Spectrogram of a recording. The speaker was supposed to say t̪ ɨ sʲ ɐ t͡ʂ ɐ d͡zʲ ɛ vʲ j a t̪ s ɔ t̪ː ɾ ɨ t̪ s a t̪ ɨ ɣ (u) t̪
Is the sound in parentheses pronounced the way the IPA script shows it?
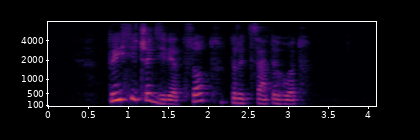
no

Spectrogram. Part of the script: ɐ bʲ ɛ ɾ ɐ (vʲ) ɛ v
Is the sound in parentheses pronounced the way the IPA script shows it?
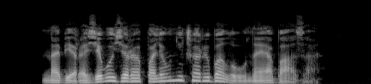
no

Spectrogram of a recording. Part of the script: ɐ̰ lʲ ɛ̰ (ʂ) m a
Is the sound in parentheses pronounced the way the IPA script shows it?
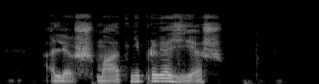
yes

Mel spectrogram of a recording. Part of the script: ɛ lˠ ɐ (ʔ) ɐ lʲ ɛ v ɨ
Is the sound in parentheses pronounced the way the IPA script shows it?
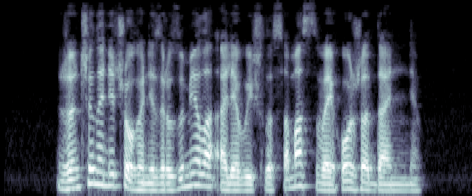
yes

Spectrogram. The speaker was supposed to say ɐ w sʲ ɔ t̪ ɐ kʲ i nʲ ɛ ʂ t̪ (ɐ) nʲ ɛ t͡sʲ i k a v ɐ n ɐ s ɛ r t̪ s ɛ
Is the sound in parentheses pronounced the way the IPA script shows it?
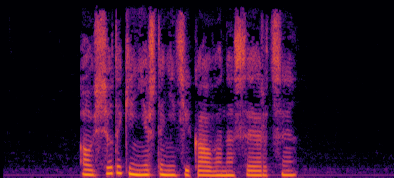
yes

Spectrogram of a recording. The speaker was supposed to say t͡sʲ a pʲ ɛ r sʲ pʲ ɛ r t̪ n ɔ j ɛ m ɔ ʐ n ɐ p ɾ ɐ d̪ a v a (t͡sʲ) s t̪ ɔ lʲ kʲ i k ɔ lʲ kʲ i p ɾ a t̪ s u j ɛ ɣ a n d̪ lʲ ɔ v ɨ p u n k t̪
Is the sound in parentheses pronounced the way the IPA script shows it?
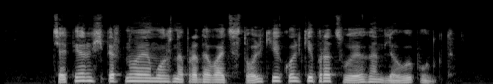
yes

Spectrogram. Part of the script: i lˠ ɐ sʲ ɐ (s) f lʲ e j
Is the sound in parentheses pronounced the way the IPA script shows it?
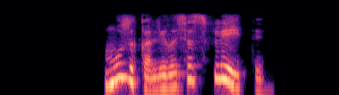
yes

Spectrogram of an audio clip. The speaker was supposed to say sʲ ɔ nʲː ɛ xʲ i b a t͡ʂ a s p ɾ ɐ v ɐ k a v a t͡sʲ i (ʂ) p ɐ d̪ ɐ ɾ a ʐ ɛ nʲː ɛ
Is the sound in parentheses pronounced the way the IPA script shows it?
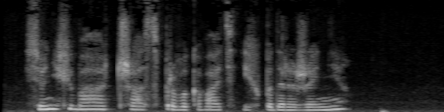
no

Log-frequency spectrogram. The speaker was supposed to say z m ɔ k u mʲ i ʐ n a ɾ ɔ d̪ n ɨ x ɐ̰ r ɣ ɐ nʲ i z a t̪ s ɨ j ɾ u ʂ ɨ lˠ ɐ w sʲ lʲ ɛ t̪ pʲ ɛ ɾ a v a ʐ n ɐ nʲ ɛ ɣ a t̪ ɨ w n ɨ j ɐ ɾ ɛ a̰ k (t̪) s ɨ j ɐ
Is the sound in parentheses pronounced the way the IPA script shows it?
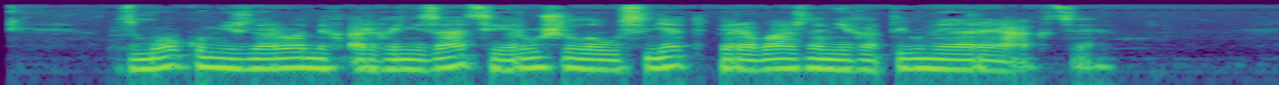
yes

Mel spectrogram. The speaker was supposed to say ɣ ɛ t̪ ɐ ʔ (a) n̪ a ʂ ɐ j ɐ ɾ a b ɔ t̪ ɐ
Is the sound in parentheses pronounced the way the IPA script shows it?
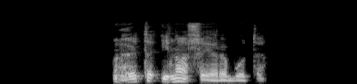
no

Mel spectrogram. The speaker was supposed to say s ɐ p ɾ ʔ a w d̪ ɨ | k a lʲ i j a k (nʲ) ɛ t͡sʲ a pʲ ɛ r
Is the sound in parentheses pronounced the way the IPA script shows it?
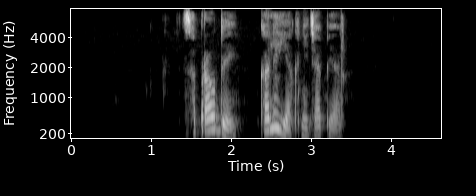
yes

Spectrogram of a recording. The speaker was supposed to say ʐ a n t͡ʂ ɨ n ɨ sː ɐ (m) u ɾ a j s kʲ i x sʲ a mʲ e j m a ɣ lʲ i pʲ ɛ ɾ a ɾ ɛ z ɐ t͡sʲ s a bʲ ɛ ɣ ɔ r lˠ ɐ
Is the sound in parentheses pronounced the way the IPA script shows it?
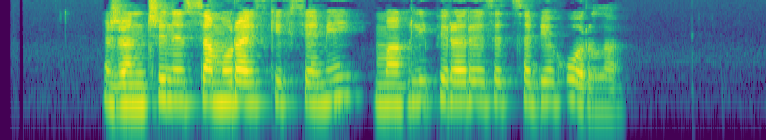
yes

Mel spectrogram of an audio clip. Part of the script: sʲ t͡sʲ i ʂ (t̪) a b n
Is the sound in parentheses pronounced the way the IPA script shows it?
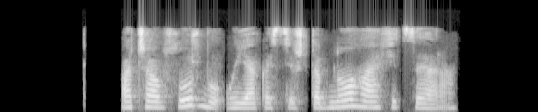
yes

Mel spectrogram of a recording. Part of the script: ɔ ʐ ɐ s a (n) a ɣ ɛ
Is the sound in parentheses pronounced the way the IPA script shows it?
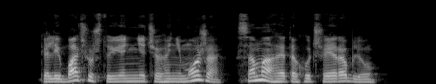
no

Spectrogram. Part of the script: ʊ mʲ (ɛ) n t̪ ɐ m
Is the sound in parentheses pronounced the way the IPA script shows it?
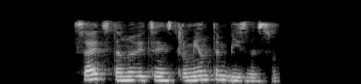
yes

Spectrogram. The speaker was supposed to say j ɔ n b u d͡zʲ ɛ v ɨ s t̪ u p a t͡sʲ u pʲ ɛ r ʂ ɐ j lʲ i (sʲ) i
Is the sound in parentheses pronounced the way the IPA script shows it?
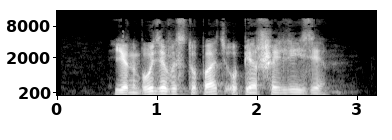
no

